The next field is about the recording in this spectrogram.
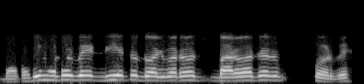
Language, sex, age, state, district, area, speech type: Bengali, male, 18-30, West Bengal, Uttar Dinajpur, urban, conversation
